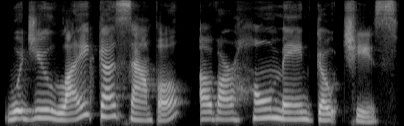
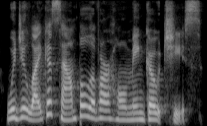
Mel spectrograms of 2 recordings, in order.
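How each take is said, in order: First: The sentence is spoken slowly. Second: The sentence is spoken quickly. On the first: "I'll say it slowly" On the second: "Now I'll say it quickly"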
